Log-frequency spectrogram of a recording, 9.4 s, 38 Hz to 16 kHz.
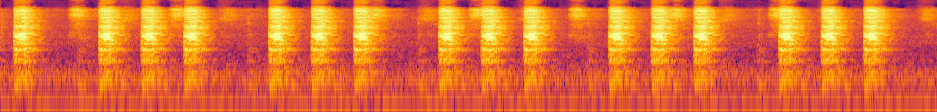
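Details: Siemens MAGNETOM Lumina 3 T MRI during a lumbar spine exam: loud, regular buzzing knocks, about 35 a minute, in grouped bursts; scanner noise during an imaging sequence.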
